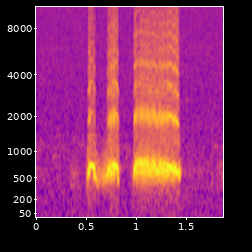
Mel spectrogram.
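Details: Decoy spotted dove giving one loud cooing phrase: two short, hoarse coos followed by a long, drawn-out burry coo, all low and mellow, with near silence before and after.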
